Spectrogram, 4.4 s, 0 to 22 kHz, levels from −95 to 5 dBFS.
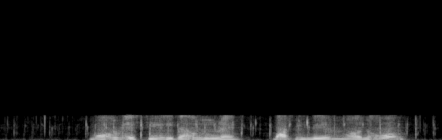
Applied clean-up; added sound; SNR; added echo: neural separator model SepFormer WHAMR!.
